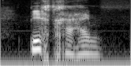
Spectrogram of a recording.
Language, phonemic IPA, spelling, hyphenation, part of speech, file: Dutch, /ˈbixt.xəˌɦɛi̯m/, biechtgeheim, biecht‧ge‧heim, noun, Nl-biechtgeheim.ogg
- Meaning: 1. the principle of the secrecy of confession 2. a secret shared in confession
